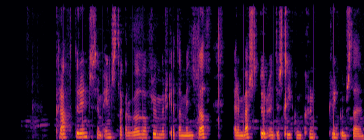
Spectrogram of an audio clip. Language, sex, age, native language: Icelandic, female, 40-49, Icelandic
